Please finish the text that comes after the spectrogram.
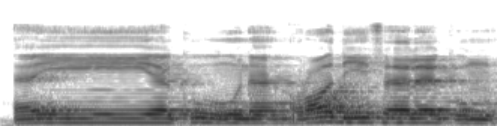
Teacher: സാക്കിനത നൂനും ശേഷം യാഉം ഇദ്ഗാം ബിഗുന്ന നാഖിസ് നൽകി യായിലേക്ക് നൂനിനെ ലയിപ്പിച്ച്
